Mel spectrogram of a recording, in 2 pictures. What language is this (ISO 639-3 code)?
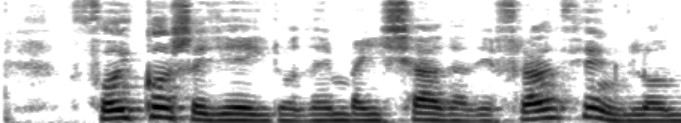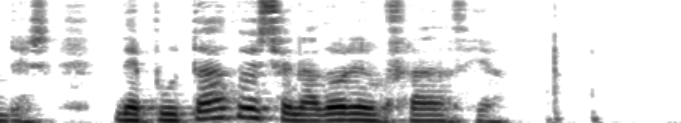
glg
